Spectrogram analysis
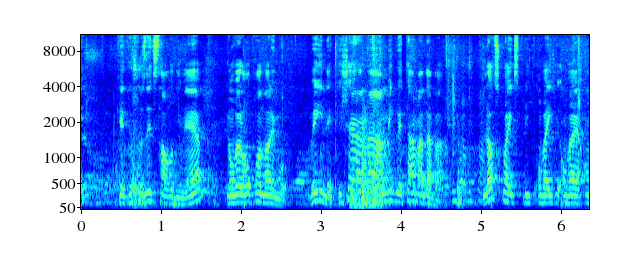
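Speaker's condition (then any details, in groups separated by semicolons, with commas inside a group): No condition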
